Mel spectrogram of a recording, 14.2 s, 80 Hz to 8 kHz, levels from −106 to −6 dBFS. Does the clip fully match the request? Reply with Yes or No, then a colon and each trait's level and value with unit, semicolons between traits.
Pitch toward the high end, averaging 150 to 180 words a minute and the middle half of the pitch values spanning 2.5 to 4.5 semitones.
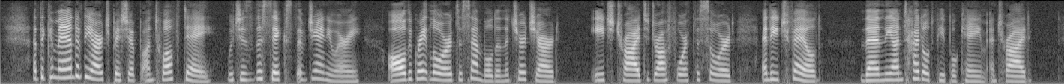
Yes: high, 220 Hz; average, 170 wpm; average, 3.8 semitones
